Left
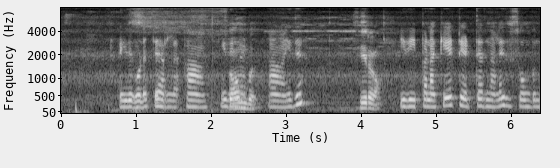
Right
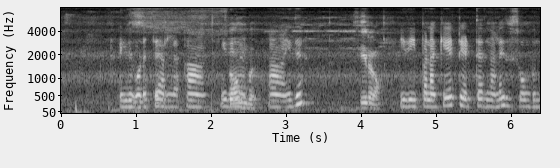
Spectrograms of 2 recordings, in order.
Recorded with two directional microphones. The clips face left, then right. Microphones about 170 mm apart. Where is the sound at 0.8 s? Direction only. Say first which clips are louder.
Left 4 dB; 10° left (ahead or behind).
